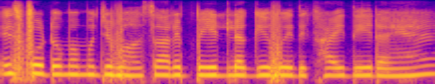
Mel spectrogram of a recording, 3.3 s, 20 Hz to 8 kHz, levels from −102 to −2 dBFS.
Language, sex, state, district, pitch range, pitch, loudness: Hindi, female, Uttar Pradesh, Budaun, 235-260 Hz, 245 Hz, -16 LUFS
